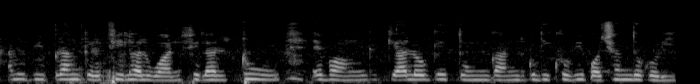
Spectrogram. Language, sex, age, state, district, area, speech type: Bengali, female, 60+, West Bengal, Purba Bardhaman, rural, spontaneous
